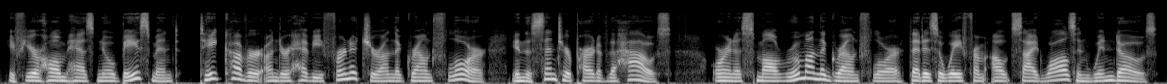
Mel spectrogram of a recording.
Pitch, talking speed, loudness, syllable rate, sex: 175 Hz, 200 wpm, -16 LUFS, 5.0 syllables/s, female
